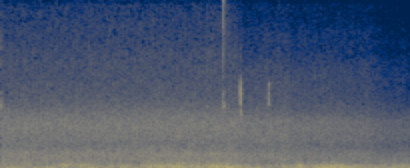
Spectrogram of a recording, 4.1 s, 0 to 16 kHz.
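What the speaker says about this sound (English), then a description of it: "I wish it would stop thundering, though." Thunder rumbling in The Sims 4 video game, a faint, continuous low rolling rumble with brief swells and no voices.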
